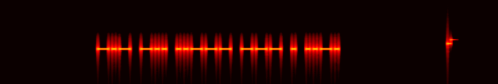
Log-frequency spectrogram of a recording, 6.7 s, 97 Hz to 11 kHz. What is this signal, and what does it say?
Morse code, heard as a keyed tone, about 25 wpm, 700 Hz. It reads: KD2OEF
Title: USA Call Signs Repeated 3x 25wpm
